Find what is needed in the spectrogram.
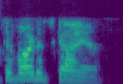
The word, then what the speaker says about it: Tvardovskaya: And by the way, can you pronounce your last name for us? Cause we just completely butchered it. – Yeah. It's Tvardovskaya. – Tvardovskaya. – I knew it. That's what I said. – Awesome. Thanks. – Just got to say every letter.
